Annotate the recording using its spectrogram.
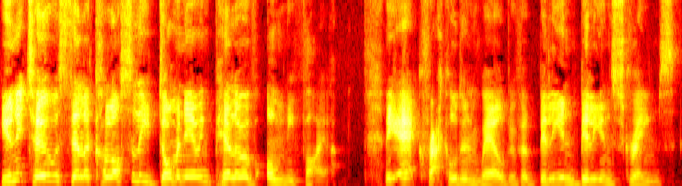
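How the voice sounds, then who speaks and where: A man's voice: high voice, brisk, bright, forceful tone. A man giving a dramatic scripted narration of a fan fiction story.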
